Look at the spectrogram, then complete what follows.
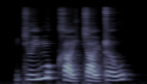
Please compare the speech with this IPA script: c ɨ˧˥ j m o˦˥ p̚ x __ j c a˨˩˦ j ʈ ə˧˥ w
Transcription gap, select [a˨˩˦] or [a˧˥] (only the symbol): a˨˩˦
